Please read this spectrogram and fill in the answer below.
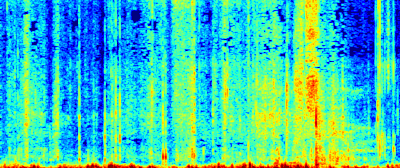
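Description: Irregular rustling, scraping and knocking handling noise close to the microphone as fingers rub over a nylon plate carrier cover and the camera is moved.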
